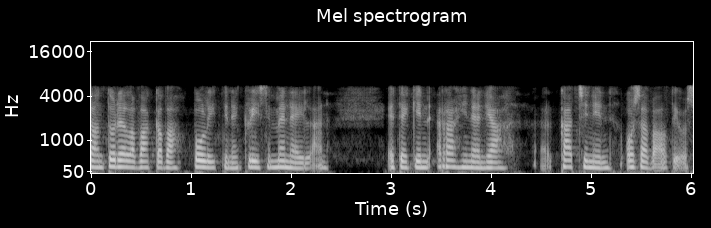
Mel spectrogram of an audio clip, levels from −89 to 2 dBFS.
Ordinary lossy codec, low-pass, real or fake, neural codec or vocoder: none; 5.4 kHz; fake; codec, 16 kHz, 4.8 kbps, FACodec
